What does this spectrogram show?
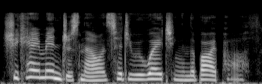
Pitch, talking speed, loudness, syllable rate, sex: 240 Hz, 320 wpm, -15 LUFS, 6.3 syllables/s, female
